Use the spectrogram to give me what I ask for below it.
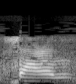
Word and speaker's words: Charon: These indicate only one pronunciation when specifically referred to Pluto's moon with an initial K sound, Karen. Speakers of the languages other than English and many English-speaking astronomers as well follow this pronunciation. However, Christie himself pronounced the CH in the moon's name as SH, and they used the Greek the Greek, after his wife Charlene.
